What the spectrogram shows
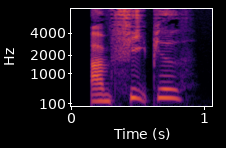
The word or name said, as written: amfibium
